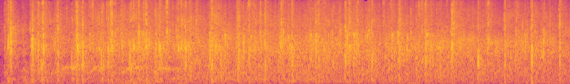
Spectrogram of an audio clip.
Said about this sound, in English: So now you can applaud.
